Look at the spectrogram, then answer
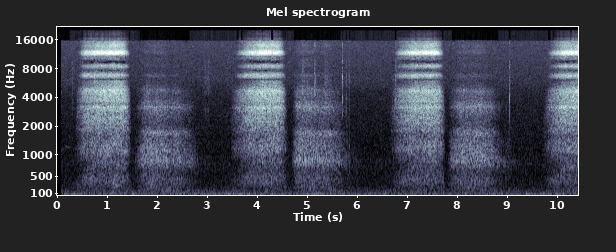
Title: Baby Sleeping Sound Effect | Light Breathing | Light Snoring Sound | White Noise - 아기 새근새근 자는 소리 효과음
